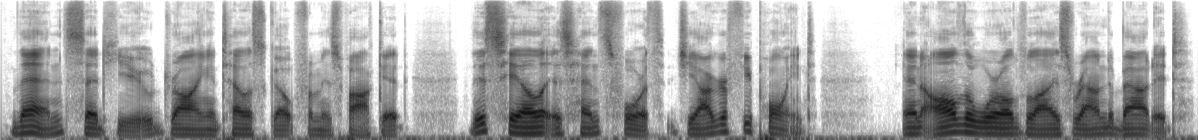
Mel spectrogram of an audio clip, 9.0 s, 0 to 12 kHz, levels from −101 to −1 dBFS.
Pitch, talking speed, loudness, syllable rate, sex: 100 Hz, 155 wpm, -19 LUFS, 4.3 syllables/s, male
